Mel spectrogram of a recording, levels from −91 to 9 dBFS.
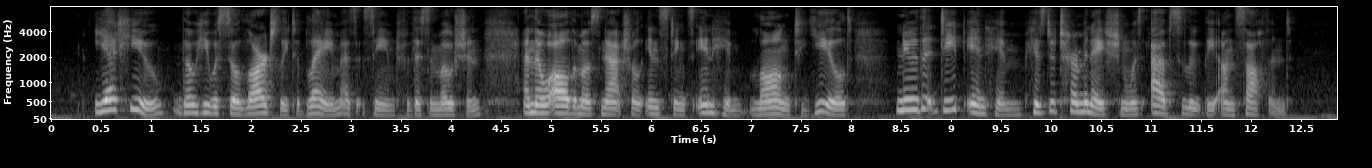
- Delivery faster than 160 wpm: Yes, average, 175 wpm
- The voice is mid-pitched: Yes, medium, 180 Hz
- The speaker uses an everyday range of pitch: No, wide, 5.9 semitones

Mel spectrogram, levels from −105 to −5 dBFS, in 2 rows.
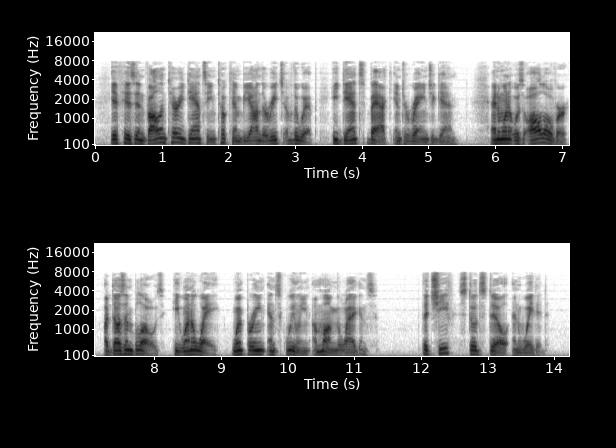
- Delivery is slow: No, average, 175 wpm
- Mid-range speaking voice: No, low, 120 Hz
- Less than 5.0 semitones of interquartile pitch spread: No, wide, 5.5 semitones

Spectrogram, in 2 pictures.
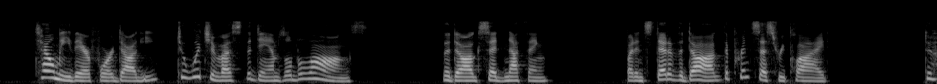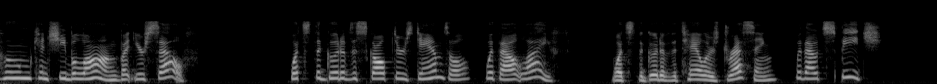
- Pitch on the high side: Yes, high, 220 Hz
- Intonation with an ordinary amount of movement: No, wide, 6.8 semitones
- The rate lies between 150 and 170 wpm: Yes, average, 155 wpm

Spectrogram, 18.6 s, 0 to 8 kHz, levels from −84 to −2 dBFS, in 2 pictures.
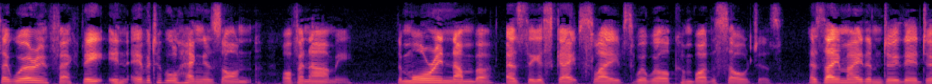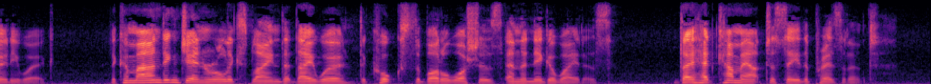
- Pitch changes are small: No, average, 3.2 semitones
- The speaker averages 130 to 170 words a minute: No, average, 180 wpm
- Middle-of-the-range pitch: Yes, medium, 150 Hz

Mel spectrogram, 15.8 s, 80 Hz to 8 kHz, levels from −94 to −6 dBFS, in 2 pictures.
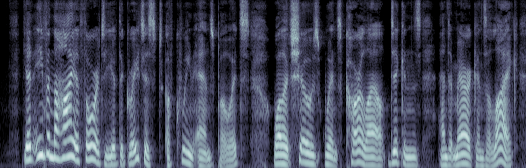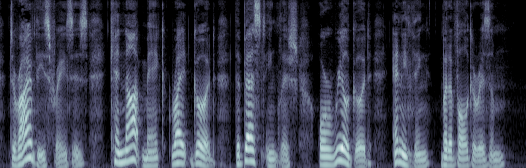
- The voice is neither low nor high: Yes, medium, 155 Hz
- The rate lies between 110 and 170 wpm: Yes, average, 145 wpm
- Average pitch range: No, wide, 6.2 semitones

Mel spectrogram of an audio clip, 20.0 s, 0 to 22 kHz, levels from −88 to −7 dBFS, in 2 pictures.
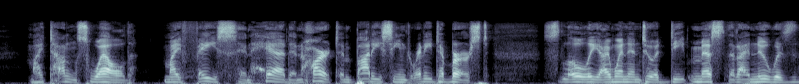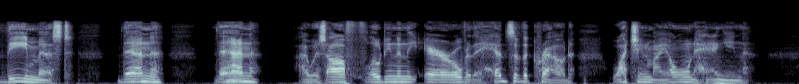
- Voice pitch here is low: Yes, low, 115 Hz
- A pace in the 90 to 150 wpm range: Yes, average, 140 wpm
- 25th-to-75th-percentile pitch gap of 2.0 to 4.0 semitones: Yes, narrow, 2.4 semitones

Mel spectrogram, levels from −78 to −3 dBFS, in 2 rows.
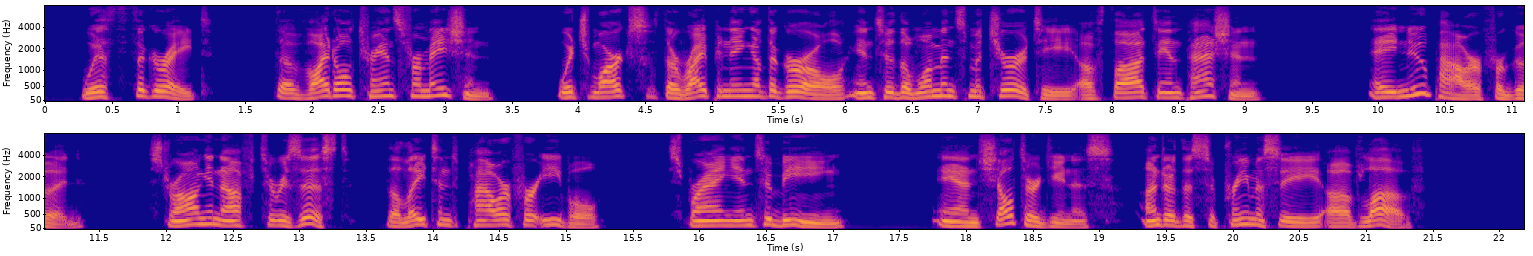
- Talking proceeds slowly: Yes, slow, 125 wpm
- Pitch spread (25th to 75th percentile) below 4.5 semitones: No, wide, 5.4 semitones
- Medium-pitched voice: Yes, medium, 150 Hz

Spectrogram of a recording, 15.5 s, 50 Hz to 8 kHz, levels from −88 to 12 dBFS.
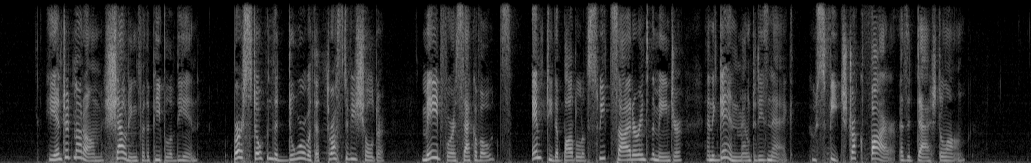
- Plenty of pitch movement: Yes, wide, 6.0 semitones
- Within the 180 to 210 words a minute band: Yes, average, 185 wpm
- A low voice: No, high, 210 Hz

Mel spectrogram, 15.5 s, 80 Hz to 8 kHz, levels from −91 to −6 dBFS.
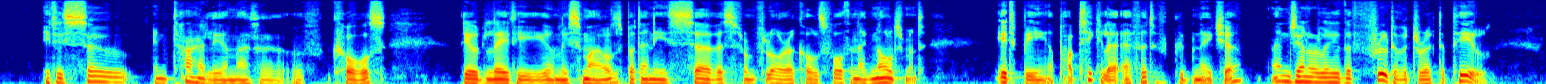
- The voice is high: No, low, 100 Hz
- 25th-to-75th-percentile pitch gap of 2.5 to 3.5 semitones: No, average, 4.2 semitones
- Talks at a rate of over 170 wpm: No, average, 145 wpm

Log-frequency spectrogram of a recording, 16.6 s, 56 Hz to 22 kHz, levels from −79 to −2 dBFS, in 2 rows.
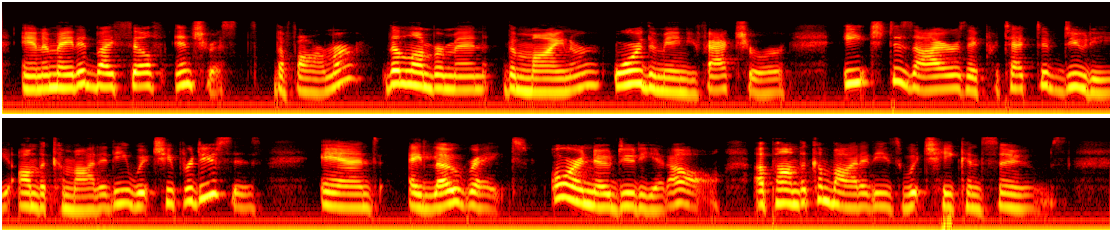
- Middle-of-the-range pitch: No, high, 215 Hz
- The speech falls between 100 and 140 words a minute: Yes, slow, 135 wpm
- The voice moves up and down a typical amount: Yes, average, 4.3 semitones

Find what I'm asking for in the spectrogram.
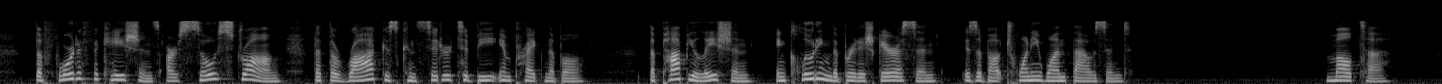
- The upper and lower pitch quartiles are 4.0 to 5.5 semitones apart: Yes, average, 4.5 semitones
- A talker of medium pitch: Yes, medium, 180 Hz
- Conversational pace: No, slow, 95 wpm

